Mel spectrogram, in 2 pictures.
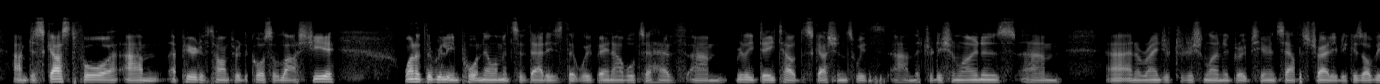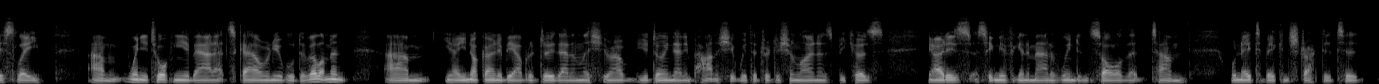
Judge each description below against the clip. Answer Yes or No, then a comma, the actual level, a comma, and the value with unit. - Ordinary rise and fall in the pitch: No, narrow, 1.5 semitones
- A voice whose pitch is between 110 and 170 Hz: No, low, 100 Hz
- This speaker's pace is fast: Yes, fast, 230 wpm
